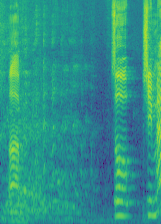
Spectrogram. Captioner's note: audience laughing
